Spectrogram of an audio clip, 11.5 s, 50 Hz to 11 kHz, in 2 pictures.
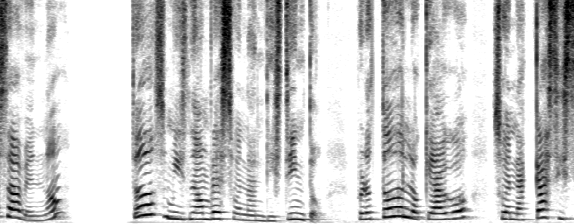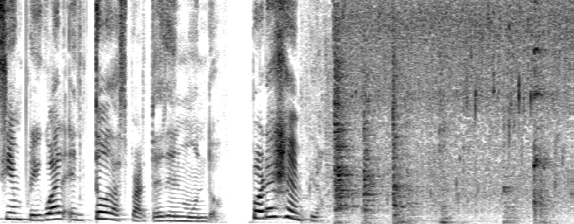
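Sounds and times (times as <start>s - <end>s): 
speech: 0.0s - 9.4s
food frying in a pan: 8.8s - 11.4s
stirring scrapes in a pan: 9.0s - 11.4s.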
